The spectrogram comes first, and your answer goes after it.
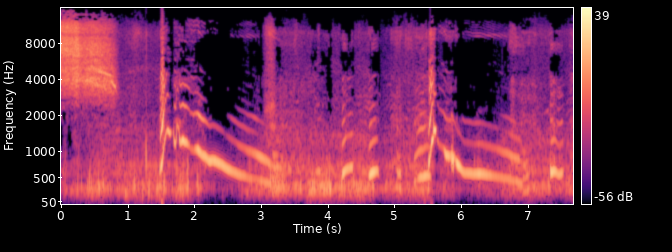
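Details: A pet Maltese dog howling from separation anxiety indoors: long high whining howls that slide downward, two main drawn-out howls with shorter wavering whines between, plus faint household noise.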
